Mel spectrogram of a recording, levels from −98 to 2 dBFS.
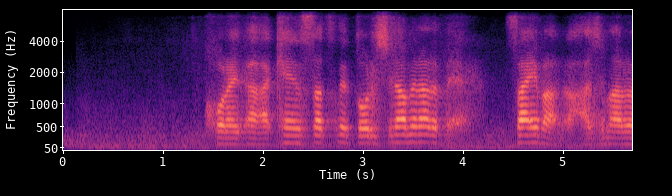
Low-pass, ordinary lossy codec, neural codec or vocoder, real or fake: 7.2 kHz; Opus, 16 kbps; codec, 24 kHz, 0.9 kbps, WavTokenizer, large speech release; fake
